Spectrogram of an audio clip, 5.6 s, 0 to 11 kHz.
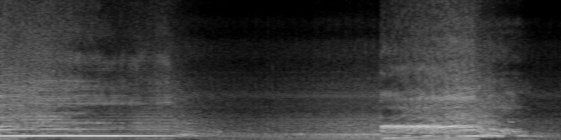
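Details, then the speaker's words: Poulan Pro two-stroke leaf blower with a suspected carburetor air leak, after adjusting the mixture screw about 1/8 turn: screams steadily at high revs, drops off, returns somewhat slowly; running healthily. "She sounds really nice. The motor screams. A little slow coming up."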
